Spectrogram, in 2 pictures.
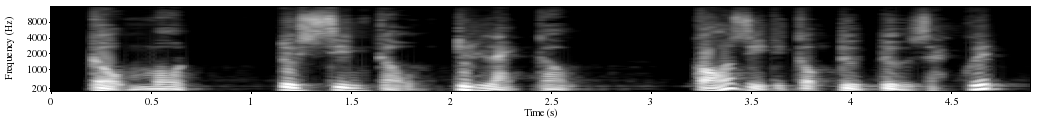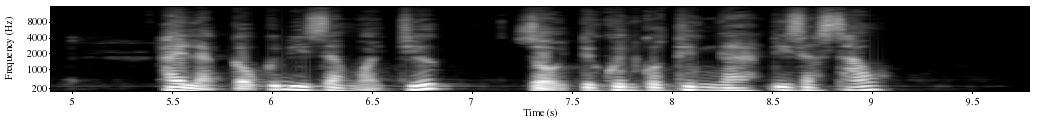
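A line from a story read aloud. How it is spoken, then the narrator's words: Frightened, trembling pleading. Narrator (Vietnamese): Bà Mỹ Lệ sợ lắm, nhưng trong tình thế này bà ta buộc phải cố giản xếp cho yên để còn tiếp khách, nên run rẩy nói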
